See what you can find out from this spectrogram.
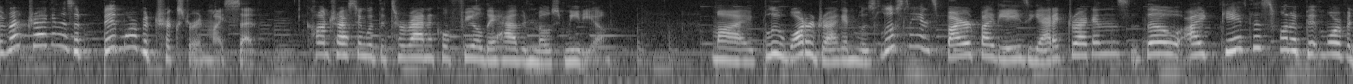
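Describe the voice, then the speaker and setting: Music plays behind the woman. Her pitch swings very widely. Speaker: illustrator. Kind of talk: art process voice-over narration.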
